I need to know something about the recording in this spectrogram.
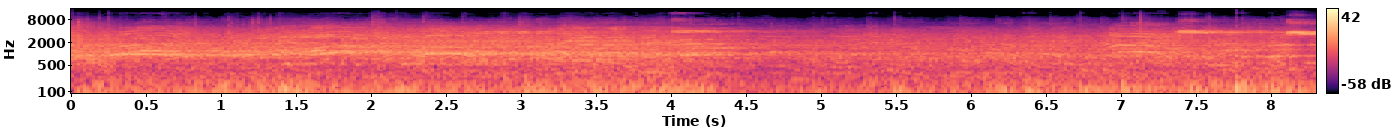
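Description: Busy indoor sports-hall din: many voices of players and spectators echoing in a large gym, with balls bouncing and being struck on the hardwood courts.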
